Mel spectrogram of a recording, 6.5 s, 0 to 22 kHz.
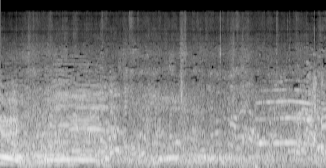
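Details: At Ambari market, Dinajpur, where improved dairy cows and calves were sold on 25 August 2025, a cow opens with a falling moo, followed by fainter lowing amid a busy crowd of chattering people.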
